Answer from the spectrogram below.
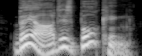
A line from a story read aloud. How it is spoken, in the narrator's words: said the prioress coldly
